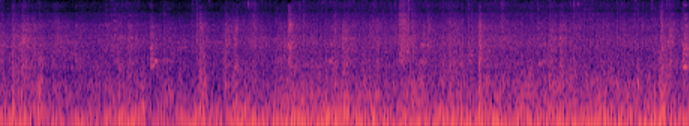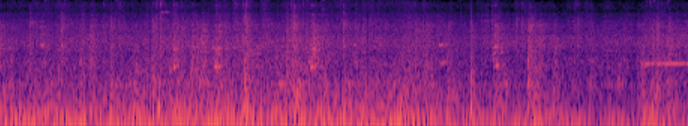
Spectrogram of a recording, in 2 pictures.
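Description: A two-car train on the Johana Line in Japan, running from Aburaden to Johana, rolls steadily along the rails, a continuous low rumble with faint rhythmic clicks and rattles from the car, heard from inside, with no voices over the loud, even noise.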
